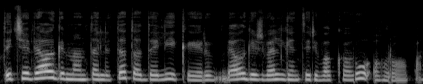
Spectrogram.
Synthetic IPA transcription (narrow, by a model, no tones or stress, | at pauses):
t̪ɐɪt͡ʃʲɛʋʲeːlʲˠɡʲɪmʲɛnt̪ɐlʲɪt̪ʲæt̪oːd̪ɐlʲiːkɐɪɪɾʋʲeːlʲˠɡʲɪʒʲʋʲɛlʲɡʲɛnt̪ɪɾiːʋɐkɐɾuːʔɛʊɾo̰ːpɐ̰ː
